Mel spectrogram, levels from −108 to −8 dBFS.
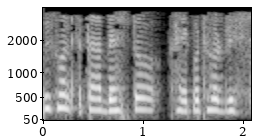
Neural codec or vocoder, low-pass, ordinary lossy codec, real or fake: none; 3.6 kHz; MP3, 16 kbps; real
